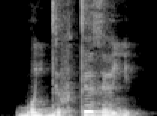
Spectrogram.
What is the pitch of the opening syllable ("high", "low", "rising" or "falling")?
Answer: low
